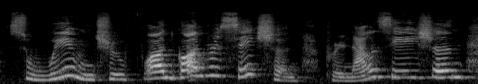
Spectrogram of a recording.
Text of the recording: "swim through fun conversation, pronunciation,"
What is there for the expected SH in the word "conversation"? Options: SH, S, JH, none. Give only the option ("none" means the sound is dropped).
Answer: SH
